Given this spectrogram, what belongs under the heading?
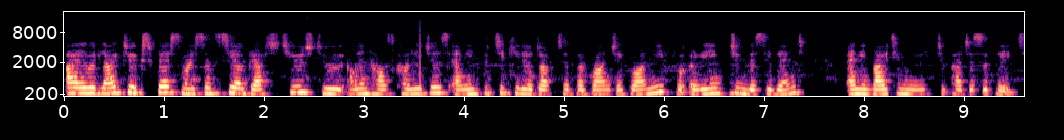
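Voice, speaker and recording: A woman's voice: mid-range voice, steady tone, a little fast, mellow, slightly rough, muffled recording. A South African woman, a senior lecturer, giving an academic presentation on a video call with frequent ums and uhs. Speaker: senior lecturer, webinar panelist.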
